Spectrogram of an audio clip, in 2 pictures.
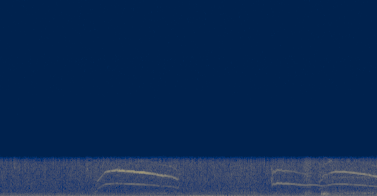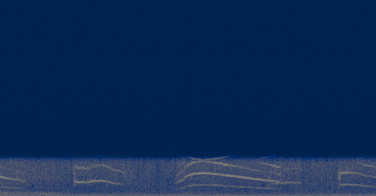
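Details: At the Felis Anatolia Cattery, a litter of kitten girls calls in a busy run of curved, high meows, several in quick succession, one faint thud midway and a steady background hum.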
